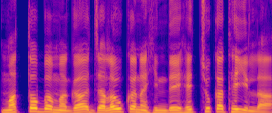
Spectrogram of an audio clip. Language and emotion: Kannada, neutral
